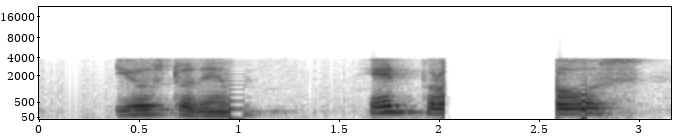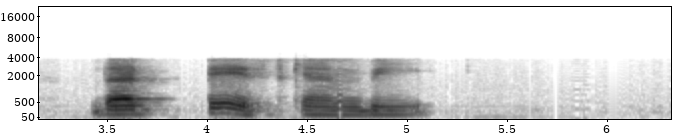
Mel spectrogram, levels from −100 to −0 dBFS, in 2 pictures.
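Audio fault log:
Throughout, Bluetooth CVSD headset codec: the speech is squeezed into the narrowband headset format, one up-or-down bit per sample at 64 kHz with an adapting step, so nothing above 4 kHz survives. The damage is plainly audible here: a grainy hiss sits under everything, s sounds come out scratchy, and louder bright moments outrun the step size and break up, giving the whole clip that muffled, gritty phone-headset character.
0.96 to 1.04 s, Bluetooth headset packet repeated: right after "used to", about 71 ms of voice packets went missing and the chip kept decoding the last good packet over again. Since each packet lasts 3.75 ms, that repetition turns into a short steady buzz near 267 Hz rather than a gap, lasting until fresh packets return.
2.03 to 2.60 s, playback stall: the sound just stops mid-flow for roughly 570 ms of silence, then carries on. That's the player having nothing to output, likely because its buffer ran dry or its thread got blocked for a moment.
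2.72 s, 4.67 s, Bluetooth headset packet repeated: two brief repeats of about 19 ms each, the second just after "that taste". Each is a short run of repeated packets, so each gives a brief burst of the buzz near 267 Hz before good packets return.
5.83 to 5.95 s, Bluetooth headset packet repeated: around 79 ms of losses scattered over 120 ms, with the longest unbroken run about 30 ms. This one comes across as a rough, choppy buzzing stretch, the 267 Hz repeat pattern flickering in and out between good packets.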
